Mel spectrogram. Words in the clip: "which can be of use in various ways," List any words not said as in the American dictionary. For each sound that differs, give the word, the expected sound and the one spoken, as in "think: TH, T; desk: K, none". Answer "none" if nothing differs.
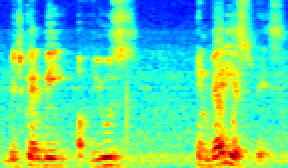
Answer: of: V, P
